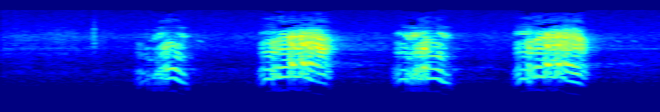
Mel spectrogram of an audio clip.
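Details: Wild turquoise-fronted parrot (Amazona aestiva), locally papagaio-verdadeiro, giving four harsh, raspy squawks in about two seconds; short and long calls alternate, each a broad, grating burst with wavering overtones.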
